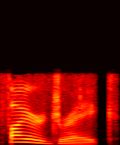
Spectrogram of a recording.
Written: firedrake

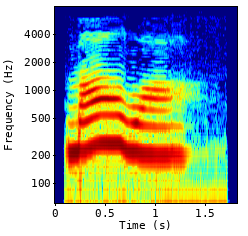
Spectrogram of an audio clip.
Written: malwa

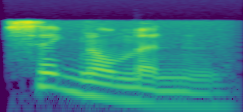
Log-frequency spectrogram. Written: signalman

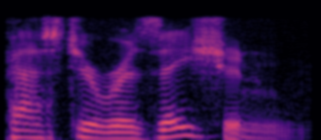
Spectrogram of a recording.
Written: pasteurization

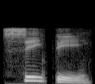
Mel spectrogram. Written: seepy

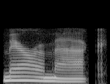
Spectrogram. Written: Merrimack

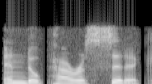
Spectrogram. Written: endoparasitic

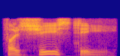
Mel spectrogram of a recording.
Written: Fascisti

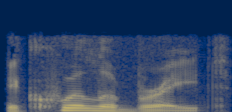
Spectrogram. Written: equilibrate

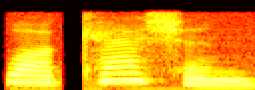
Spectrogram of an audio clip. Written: Wakashan

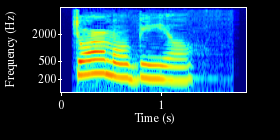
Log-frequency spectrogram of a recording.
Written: dormobile

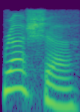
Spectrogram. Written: Russia

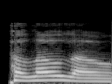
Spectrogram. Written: palolo

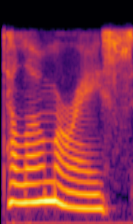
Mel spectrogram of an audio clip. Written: telomerase

